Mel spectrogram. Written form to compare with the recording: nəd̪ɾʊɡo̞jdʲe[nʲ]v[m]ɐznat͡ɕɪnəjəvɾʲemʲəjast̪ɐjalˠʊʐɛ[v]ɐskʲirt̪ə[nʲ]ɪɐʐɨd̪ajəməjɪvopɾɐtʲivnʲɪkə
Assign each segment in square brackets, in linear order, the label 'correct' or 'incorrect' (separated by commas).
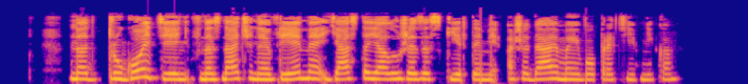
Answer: correct, incorrect, incorrect, incorrect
